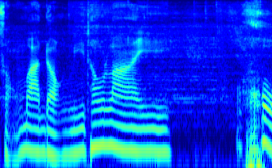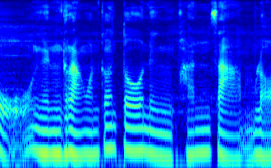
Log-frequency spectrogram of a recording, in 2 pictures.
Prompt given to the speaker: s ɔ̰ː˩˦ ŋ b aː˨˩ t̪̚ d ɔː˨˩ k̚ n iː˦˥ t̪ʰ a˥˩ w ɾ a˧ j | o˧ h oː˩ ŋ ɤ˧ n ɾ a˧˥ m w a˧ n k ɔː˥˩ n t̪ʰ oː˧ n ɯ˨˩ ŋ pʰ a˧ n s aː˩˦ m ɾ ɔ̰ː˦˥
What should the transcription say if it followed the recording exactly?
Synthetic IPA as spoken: s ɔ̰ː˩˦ ŋ b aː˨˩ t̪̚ d ɔː˨˩ k̚ n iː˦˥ t̪ʰ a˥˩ w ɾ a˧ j | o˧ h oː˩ ŋ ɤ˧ n ɾ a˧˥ ŋ w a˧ n k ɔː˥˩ n t̪ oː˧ n ɯ˨˩ ŋ pʰ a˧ n s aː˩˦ m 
